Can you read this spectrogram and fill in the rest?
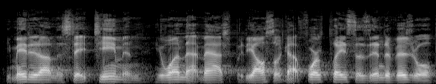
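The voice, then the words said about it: Hoarse, strained voice. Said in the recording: “I'm sore for screaming for my son this weekend... that's why I lose my voice. Screaming.”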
